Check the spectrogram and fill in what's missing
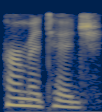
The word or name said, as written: hermitage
